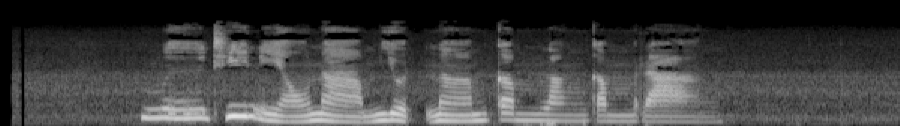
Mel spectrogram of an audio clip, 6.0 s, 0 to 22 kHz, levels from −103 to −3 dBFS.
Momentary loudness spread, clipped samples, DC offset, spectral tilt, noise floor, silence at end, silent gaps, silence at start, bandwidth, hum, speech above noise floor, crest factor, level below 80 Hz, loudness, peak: 12 LU; under 0.1%; under 0.1%; -5.5 dB/octave; -58 dBFS; 1.2 s; none; 0.95 s; 9.8 kHz; none; 31 dB; 18 dB; -64 dBFS; -28 LUFS; -10 dBFS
